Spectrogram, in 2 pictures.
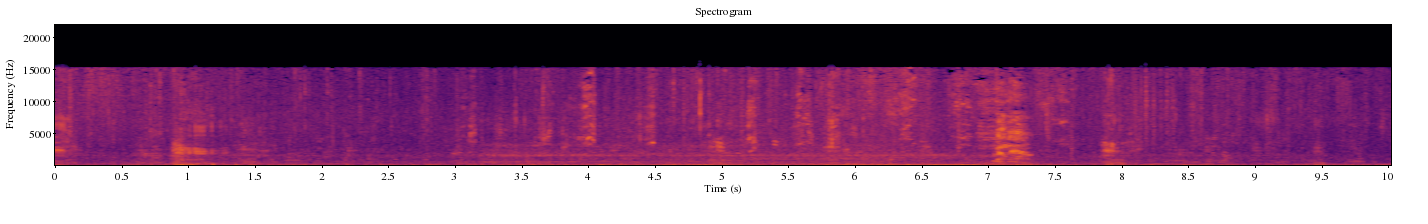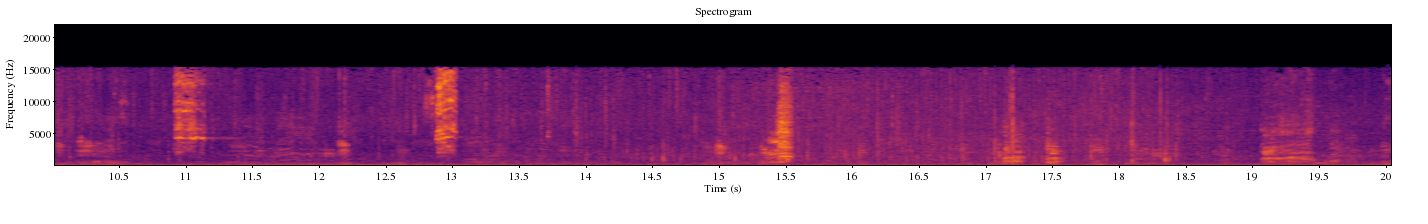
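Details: Wild boars at the roadside of road 309 on New Zealand's Coromandel Peninsula: low, rumbling grunts and snuffles come in bursts, mixed with sharp rustling clicks and snaps, while human voices murmur in the background.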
